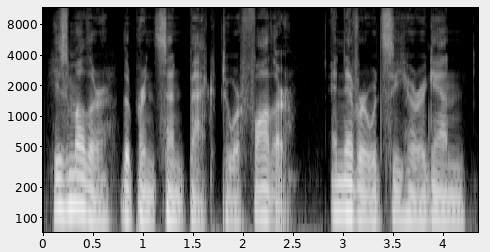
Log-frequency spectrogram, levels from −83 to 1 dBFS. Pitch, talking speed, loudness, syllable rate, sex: 90 Hz, 205 wpm, -19 LUFS, 5.3 syllables/s, male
